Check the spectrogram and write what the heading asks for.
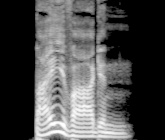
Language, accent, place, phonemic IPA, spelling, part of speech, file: German, Germany, Berlin, /ˈbaɪ̯ˌvaːɡn̩/, Beiwagen, noun, De-Beiwagen.ogg
- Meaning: sidecar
